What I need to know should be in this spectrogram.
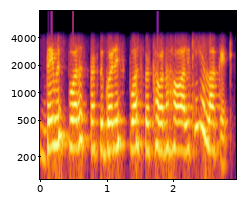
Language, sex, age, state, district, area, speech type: Kashmiri, female, 18-30, Jammu and Kashmir, Ganderbal, rural, conversation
